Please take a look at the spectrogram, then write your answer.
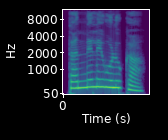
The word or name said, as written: ತನ್ನೆಲೆವುಳುಕ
